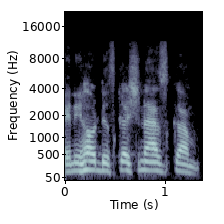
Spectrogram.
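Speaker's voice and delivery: ordinary talk, nothing marked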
